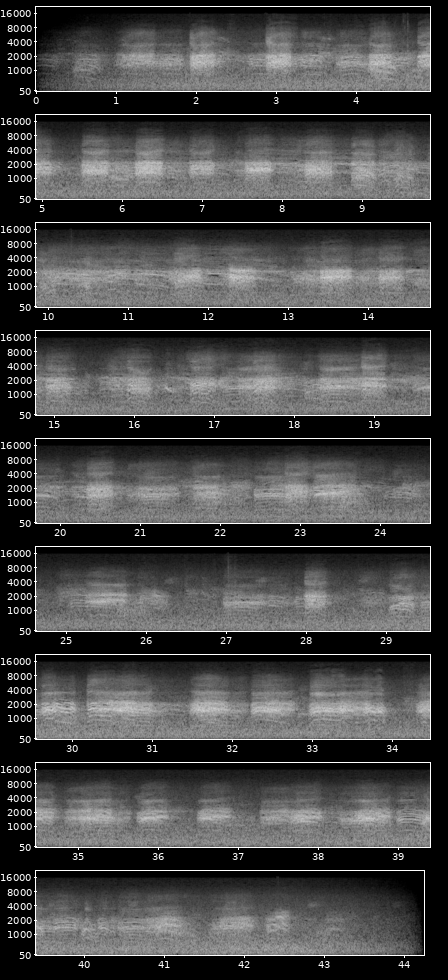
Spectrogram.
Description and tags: Nesting Rooks
Rooks nesting in tall trees in a wood in Gloucestershire, UK. Windy day.
Birds, Noise, Rooks, Wind, Woods, nesting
